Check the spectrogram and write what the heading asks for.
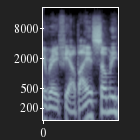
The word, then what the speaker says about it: Rafael: Dan Dan just quickly is it Raphael or Raphael it's Rafael but I cut you Brit some slack because you don't know how to pronounce anything well I try and say rafhael but I hear so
